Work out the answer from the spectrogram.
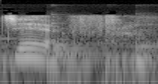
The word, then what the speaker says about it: GIF: in yes i say jiff i'm sorry it's pronounced jiff everyone's telling me it's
